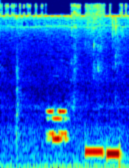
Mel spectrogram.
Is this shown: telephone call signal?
yes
